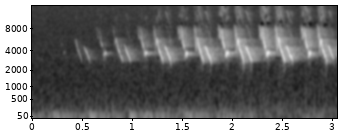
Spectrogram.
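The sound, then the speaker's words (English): A songbird sings a rapid, accelerating series of bright, high chirping notes that grow louder and more insistent, heard clearly with no other sounds. “I hear it very frequently after sundown, when the ecstatic singer can hardly be distinguished against the sky.”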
